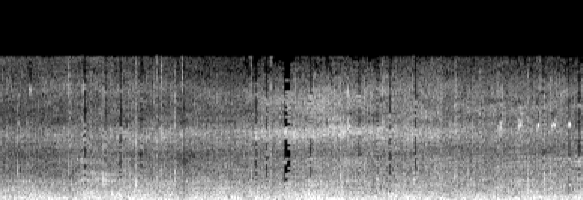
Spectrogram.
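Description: Steady, even hall noise of a model railway exhibition, with a model train running on its layout.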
